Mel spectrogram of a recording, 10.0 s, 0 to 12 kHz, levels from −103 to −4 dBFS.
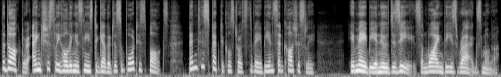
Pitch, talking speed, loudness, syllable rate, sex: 185 Hz, 180 wpm, -20 LUFS, 5.4 syllables/s, female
